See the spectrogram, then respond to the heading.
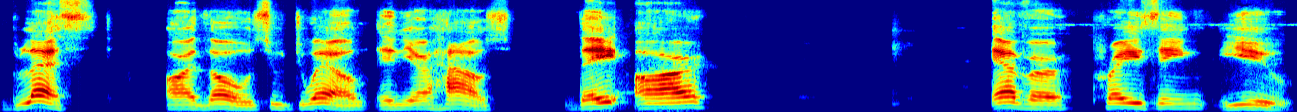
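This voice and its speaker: A man with a deep voice guides a scripture reading as pastor over a video call. He talks slowly and deliberately, coaxing his listeners along. The sound is dry and close. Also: no room sound. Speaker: pastor leading a Bible study. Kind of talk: online Bible study, reading scripture aloud.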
